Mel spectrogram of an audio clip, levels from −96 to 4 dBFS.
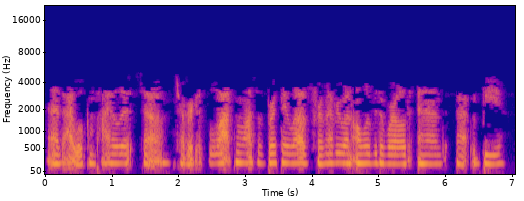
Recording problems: garbled, watery; badly
muffled; very; fading above 3 kHz

